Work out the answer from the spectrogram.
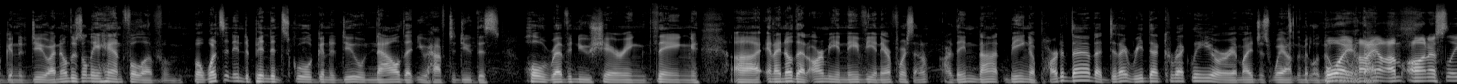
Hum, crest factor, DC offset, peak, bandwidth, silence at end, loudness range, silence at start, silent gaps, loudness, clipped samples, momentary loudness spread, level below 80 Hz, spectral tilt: none; 20 dB; under 0.1%; -6 dBFS; 19 kHz; 0 s; 3 LU; 0 s; none; -26 LUFS; under 0.1%; 9 LU; -68 dBFS; -4 dB/octave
